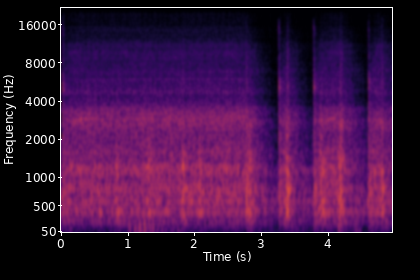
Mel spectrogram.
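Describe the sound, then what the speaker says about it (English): The faulty starter motor of a 2006 Yamaha FXHO WaveRunner cranks with a buzzing, grinding whir, then breaks into several short bursts separated by brief gaps, close and fairly loud. "You can hear the starter working."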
